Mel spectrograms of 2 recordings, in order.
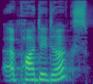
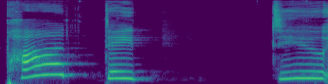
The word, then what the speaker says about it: Pas de Deux: From November of this year, and they have listed Pieces of Me and Pas de Deux, Pas de Ducks? Pas de, how do you fucking pronounce it? – Pas de Deux, you're right.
